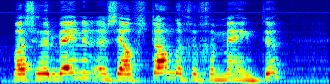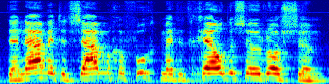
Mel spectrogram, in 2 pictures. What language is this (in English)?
Dutch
